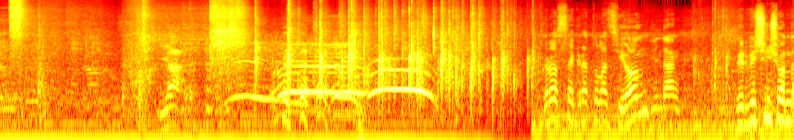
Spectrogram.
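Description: A small group of men clap and cheer.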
